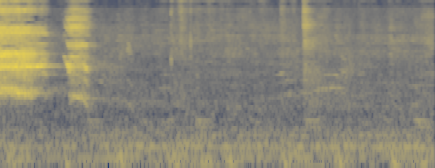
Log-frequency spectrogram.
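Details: Red junglefowl crowing: a loud, harsh, buzzy burst with stacked harmonics in the first half second, a shorter second note, then quiet with a steady low rumble and faint distant sounds.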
